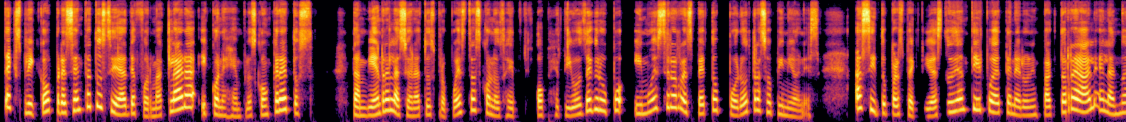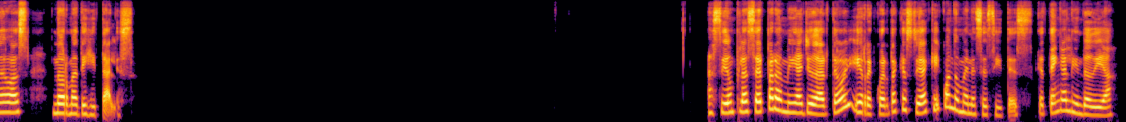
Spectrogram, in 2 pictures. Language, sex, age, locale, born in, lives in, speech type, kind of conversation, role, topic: Spanish, female, 50-54, es-CO, Colombia, United States, read, expert-assistant, expert, ¿Cómo han cambiado las costumbres de saludo (como abrazos o besos en la mejilla) debido a preocupaciones de salud pública?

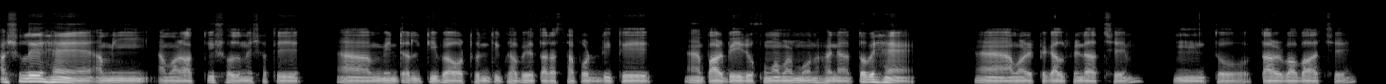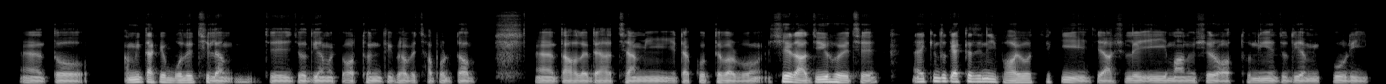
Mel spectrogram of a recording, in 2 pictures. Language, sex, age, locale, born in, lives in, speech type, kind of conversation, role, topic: Bengali, male, 25-29, bn-BD, Bangladesh, Bangladesh, conversation, advice, user, আয় কমে যাওয়ার ফলে আর্থিক অনিশ্চয়তা কীভাবে মোকাবেলা করছেন?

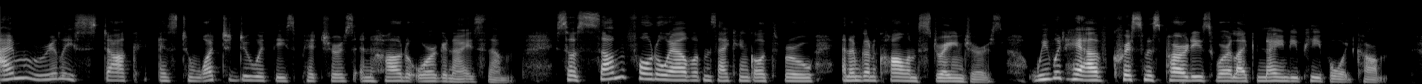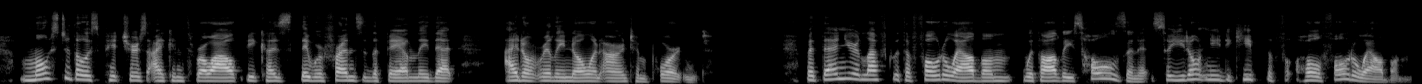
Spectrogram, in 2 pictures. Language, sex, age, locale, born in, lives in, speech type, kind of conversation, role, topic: English, female, 65-69, en-US, United States, United States, conversation, unstructured, none, What is the last photo on your phone that you love, and what makes it meaningful to you?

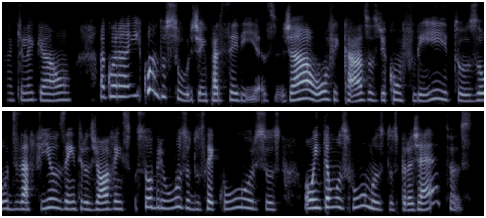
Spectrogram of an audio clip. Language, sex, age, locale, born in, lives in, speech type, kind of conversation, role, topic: Portuguese, female, 40-44, pt-BR, Brazil, United States, read, expert-assistant, asker, Você pode citar situações reais em que coleções de objetos ajudaram a preservar a história ou a cultura de uma comunidade?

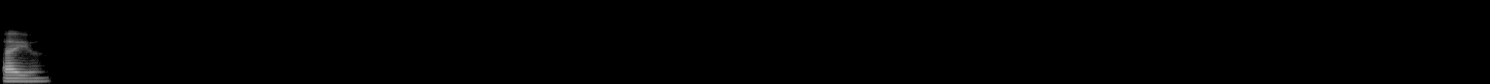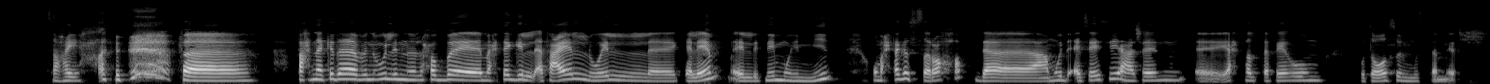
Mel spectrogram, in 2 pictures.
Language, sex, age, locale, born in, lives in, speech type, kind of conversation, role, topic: Arabic, female, 40-44, ar-EG, Egypt, United States, conversation, unstructured, none, إزاي بتعبر عن حبك لحد؟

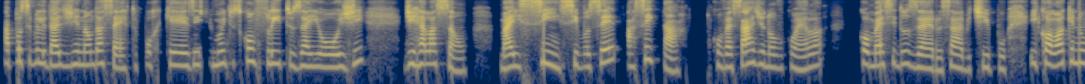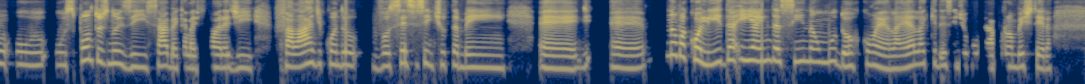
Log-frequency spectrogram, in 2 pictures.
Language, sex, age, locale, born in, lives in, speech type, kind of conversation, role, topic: Portuguese, female, 35-39, pt-BR, Brazil, Portugal, conversation, advice, advisor, Como reconstruir confiança após mal-entendidos em uma amizade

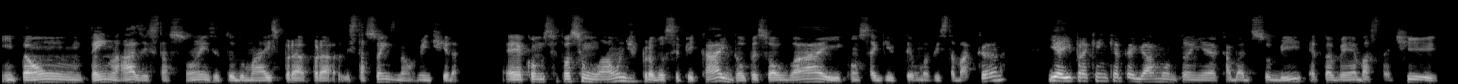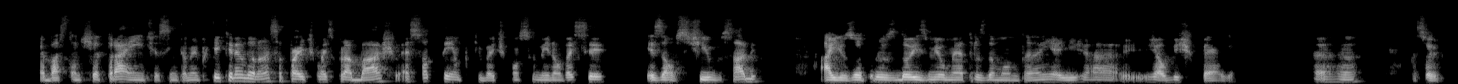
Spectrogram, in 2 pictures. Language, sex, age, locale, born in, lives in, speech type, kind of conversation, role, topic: Portuguese, male, 30-34, pt-BR, Brazil, Spain, conversation, unstructured, none, Qual foi a aventura mais emocionante que você já viveu?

